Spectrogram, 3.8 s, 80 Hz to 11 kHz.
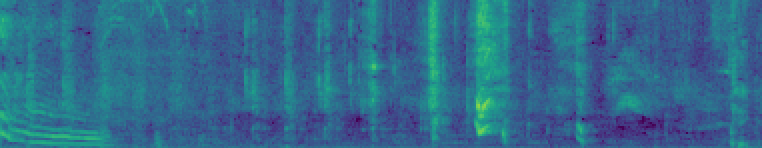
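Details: Shih Tzu puppy from a new litter in 2014, a thin whistled whimper sliding steeply downward in the first half-second, followed by soft clicks and faint squeaks.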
